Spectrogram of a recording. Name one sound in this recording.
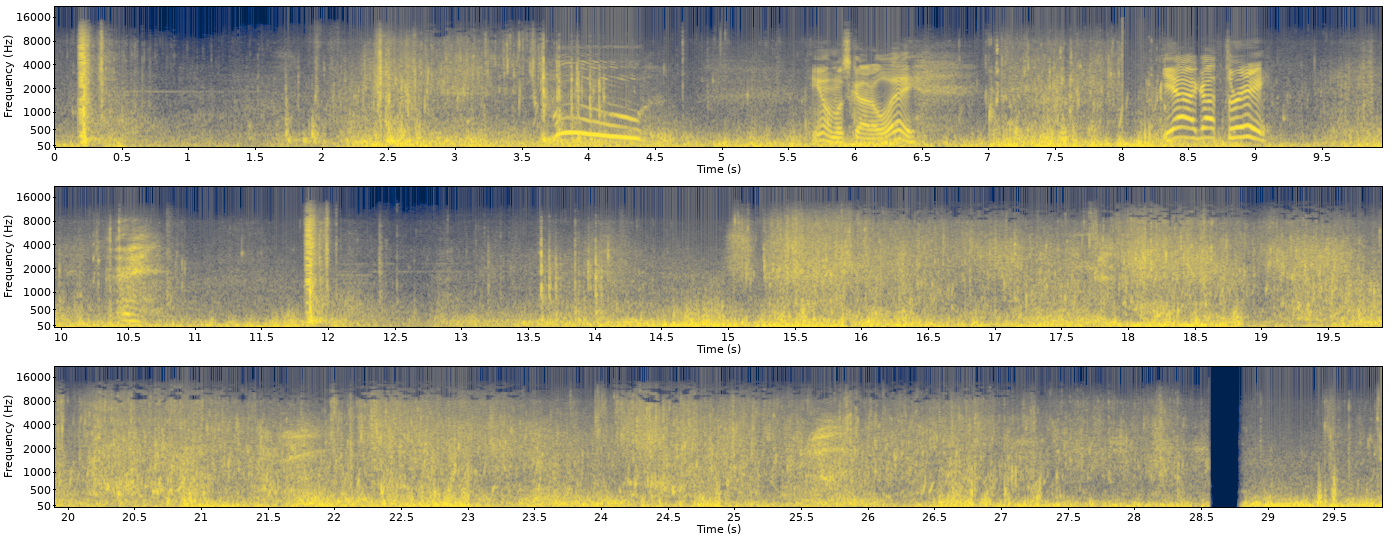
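Wind blusters loudly across open water.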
